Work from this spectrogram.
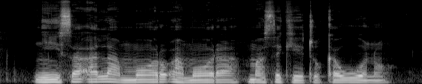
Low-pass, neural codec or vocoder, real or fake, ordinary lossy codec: none; none; real; none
